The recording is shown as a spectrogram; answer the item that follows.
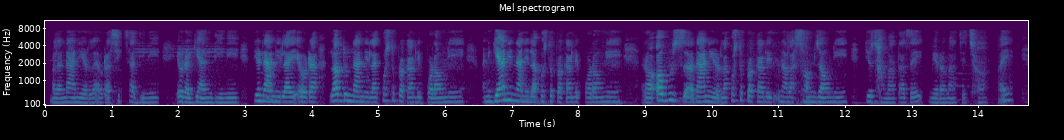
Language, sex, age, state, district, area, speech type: Nepali, female, 45-60, West Bengal, Darjeeling, rural, spontaneous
